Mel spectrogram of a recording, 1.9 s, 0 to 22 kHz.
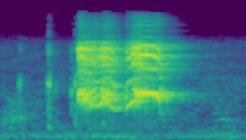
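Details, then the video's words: A 7-month-old green junglefowl crows once: a hoarse, harsh two-part call lasting under a second, the second part slightly louder, preceded by a few faint clicks, with quiet background otherwise. "Kokok ayam hutan hijau usia 7 bulan"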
